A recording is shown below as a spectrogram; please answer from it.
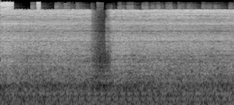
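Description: An airbrush sprays white paint onto a scale model's air brake bay, a loud, close, continuous hiss that breaks off for an instant and then resumes.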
